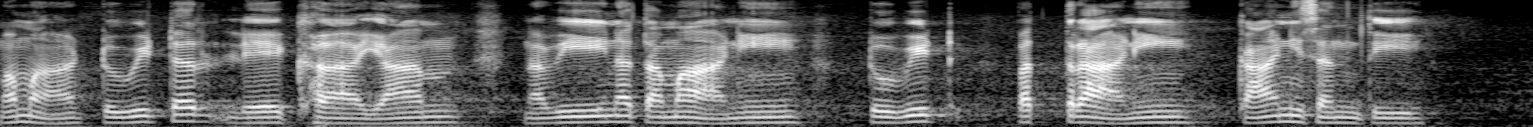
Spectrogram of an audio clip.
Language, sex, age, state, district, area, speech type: Sanskrit, male, 18-30, Karnataka, Dakshina Kannada, rural, read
